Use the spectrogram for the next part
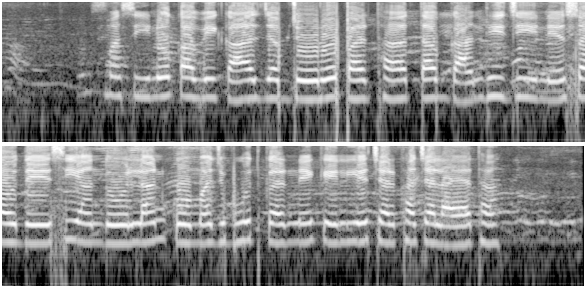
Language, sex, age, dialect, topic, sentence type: Hindi, female, 18-24, Hindustani Malvi Khadi Boli, agriculture, statement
